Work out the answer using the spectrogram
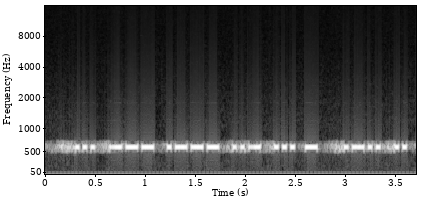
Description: Morse code, heard as a keyed tone, about 31 wpm, 590 Hz. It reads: SO JUST LI
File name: archived / CRSnet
